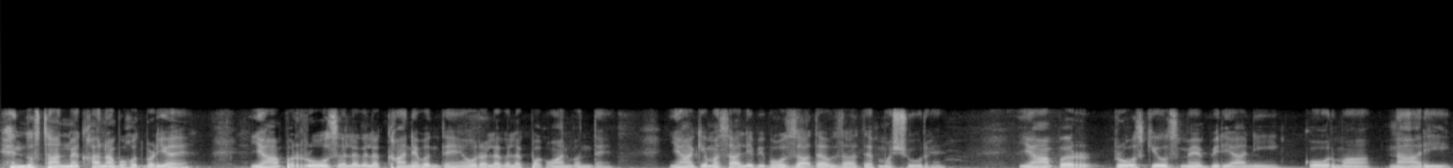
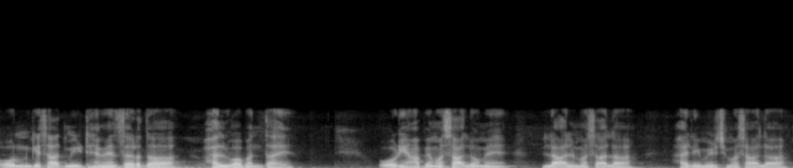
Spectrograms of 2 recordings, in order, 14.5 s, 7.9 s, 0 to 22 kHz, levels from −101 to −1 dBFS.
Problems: background sounds at intervals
